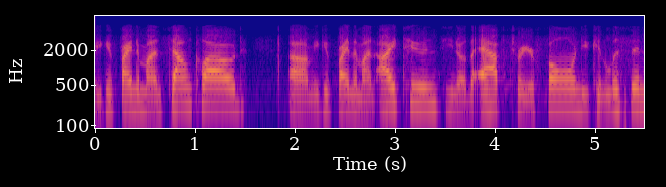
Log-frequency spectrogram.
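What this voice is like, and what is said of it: Soothing nasal Midwestern accent. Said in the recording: “my lovely, soothing voice ... my Midwestern nasal accent.”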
